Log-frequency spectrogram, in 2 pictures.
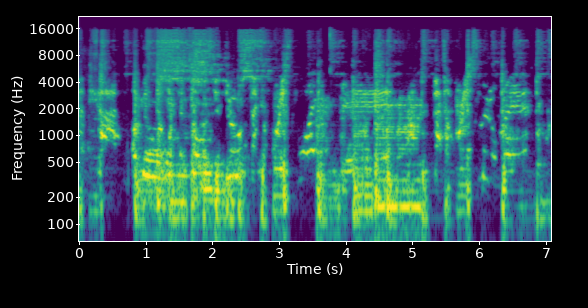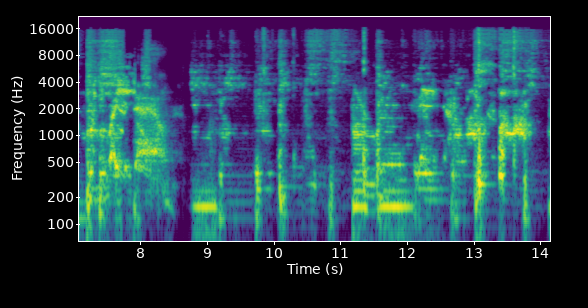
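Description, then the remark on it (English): Repeated loud coughs and throat-clearing bursts land in a steady rhythm, in time with music, with vocal sounds mixed in. “You were coughing on beat.”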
